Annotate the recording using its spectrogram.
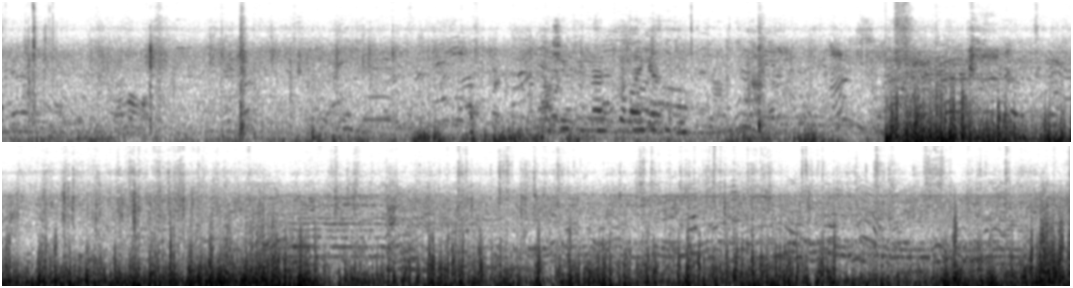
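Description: A busy outdoor market crowd murmurs with many voices.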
